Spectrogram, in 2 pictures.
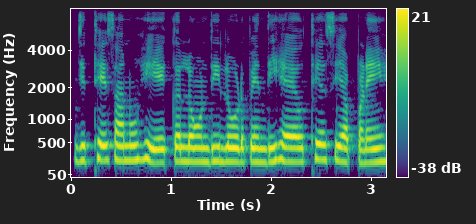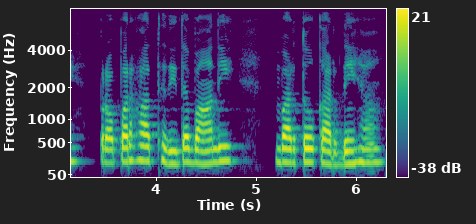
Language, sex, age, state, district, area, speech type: Punjabi, female, 30-45, Punjab, Hoshiarpur, rural, spontaneous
